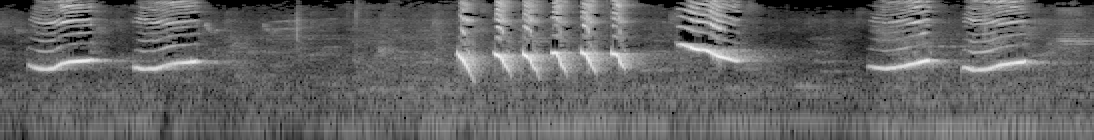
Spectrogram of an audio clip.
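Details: Black-throated laughingthrush, kept as a songbird, singing to provoke rivals and train young birds. Two gently rising whistles, a burst of six rapid sharp downslurs, a sweeping falling whistle, then two more rising whistles. A low hum runs underneath.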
